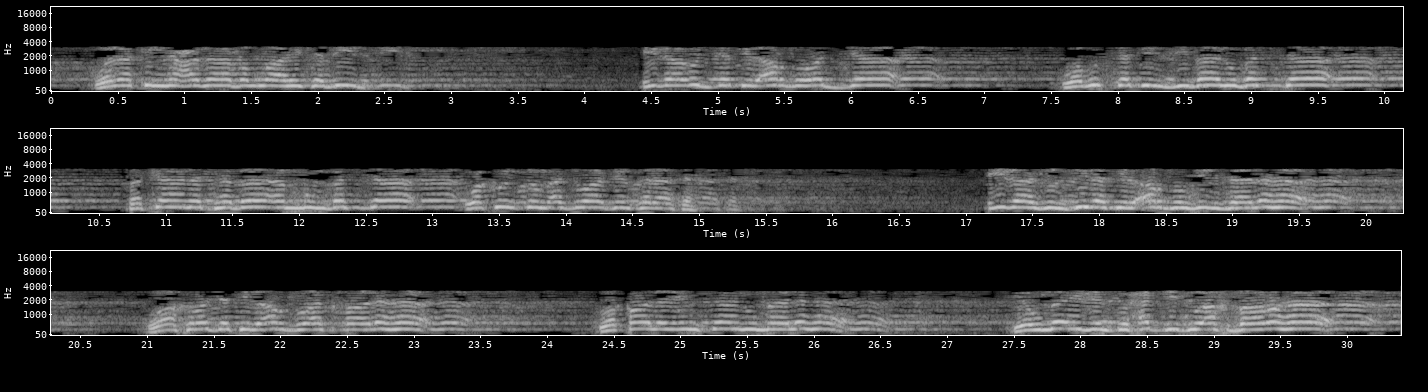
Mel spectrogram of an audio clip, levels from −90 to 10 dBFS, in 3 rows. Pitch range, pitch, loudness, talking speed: 270-295 Hz, 285 Hz, -18 LUFS, 60 wpm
